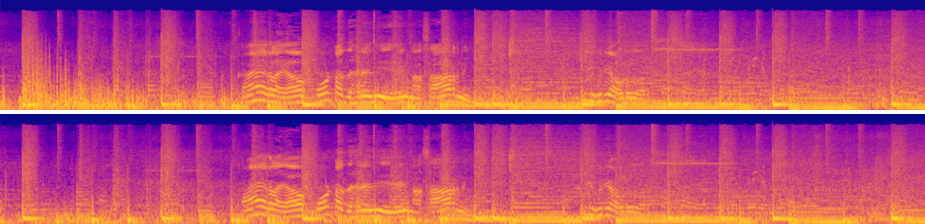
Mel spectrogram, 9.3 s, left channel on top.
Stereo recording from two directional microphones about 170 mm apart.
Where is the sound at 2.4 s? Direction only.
30° left (ahead or behind).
